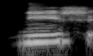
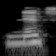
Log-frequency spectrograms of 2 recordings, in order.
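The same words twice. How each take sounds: First: The word is said in the European way. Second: The word is said in the American way. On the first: "Niche is European, Australian" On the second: "Niche is very American"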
